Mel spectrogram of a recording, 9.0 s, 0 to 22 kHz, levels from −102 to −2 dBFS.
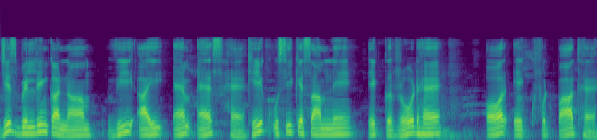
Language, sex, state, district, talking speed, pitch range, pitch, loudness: Hindi, male, Andhra Pradesh, Visakhapatnam, 115 wpm, 115-145 Hz, 130 Hz, -28 LUFS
